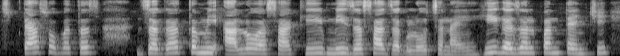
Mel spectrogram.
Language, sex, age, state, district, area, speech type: Marathi, female, 60+, Maharashtra, Nagpur, urban, spontaneous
